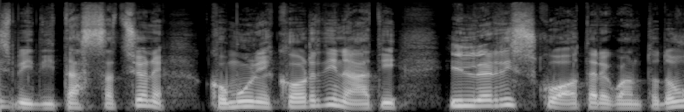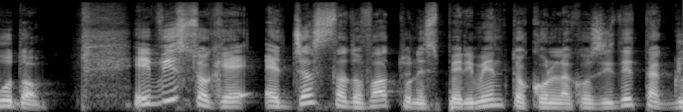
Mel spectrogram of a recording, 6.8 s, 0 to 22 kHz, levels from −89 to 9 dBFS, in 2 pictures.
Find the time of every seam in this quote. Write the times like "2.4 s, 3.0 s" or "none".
none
